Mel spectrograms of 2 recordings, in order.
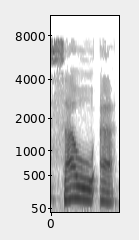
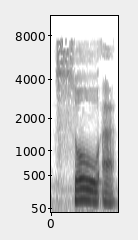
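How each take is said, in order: First: The vowel is an open a gliding into w. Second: The vowel is a rounded oo without open a. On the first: "کلمه سوء" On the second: "شاید خوانده شود سوء"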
